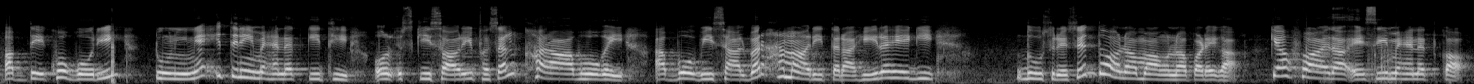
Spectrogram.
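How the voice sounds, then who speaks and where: Woman playing lazy cartoon crow villain, male, spiteful, sly, high slow voice, muffled. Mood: smug. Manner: scheming, gloating. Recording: muffled with faint background noise.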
